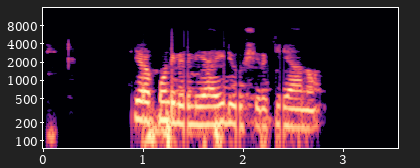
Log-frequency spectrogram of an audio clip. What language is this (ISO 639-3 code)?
swa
